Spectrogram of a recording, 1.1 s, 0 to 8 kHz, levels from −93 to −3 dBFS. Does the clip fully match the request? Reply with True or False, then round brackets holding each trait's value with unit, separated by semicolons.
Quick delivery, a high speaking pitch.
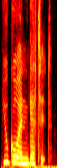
True (260 wpm; 270 Hz)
